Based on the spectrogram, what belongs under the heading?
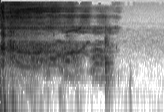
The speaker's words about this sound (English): Can you edit out the dog? Because he's really fucking annoying.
